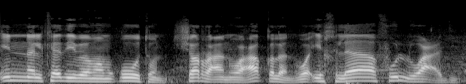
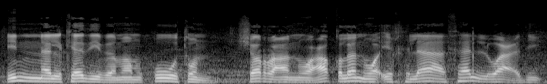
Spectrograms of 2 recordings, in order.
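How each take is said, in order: First: The word ikhlaf ends with a u vowel. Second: The word ikhlaf ends with an a vowel. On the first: The phrase is read as a separate nominative. "برفع المعطوف" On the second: The phrase is joined to the subject of inna. "بنصب إخلافا"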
